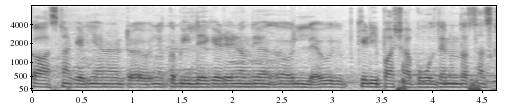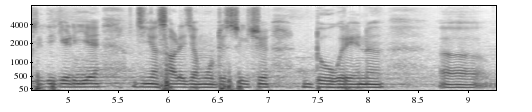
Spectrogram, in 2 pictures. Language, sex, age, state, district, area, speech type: Dogri, male, 30-45, Jammu and Kashmir, Jammu, rural, spontaneous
